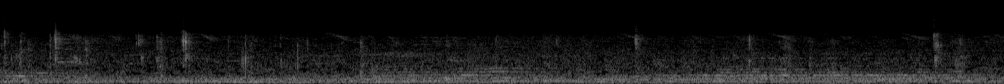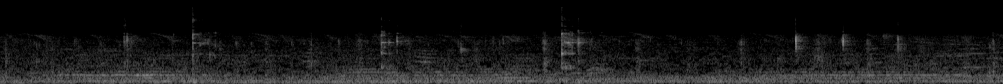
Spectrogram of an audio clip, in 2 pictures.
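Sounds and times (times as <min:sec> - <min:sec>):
chewing: 0:00.0 - 0:20.0
utensils clinking against dish: 0:11.9 - 0:12.4, 0:13.8 - 0:14.2, 0:15.6 - 0:16.2.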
